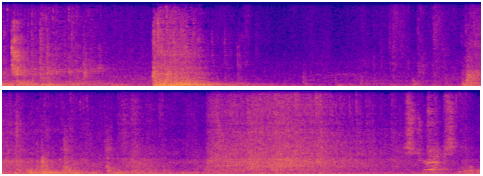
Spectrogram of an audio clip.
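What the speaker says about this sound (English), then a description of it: "See how this outside door works." Outside door of a freight elevator being slid by hand, with a rumbling, scraping slide and a sharp clunk of the door, over background noise and people talking.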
